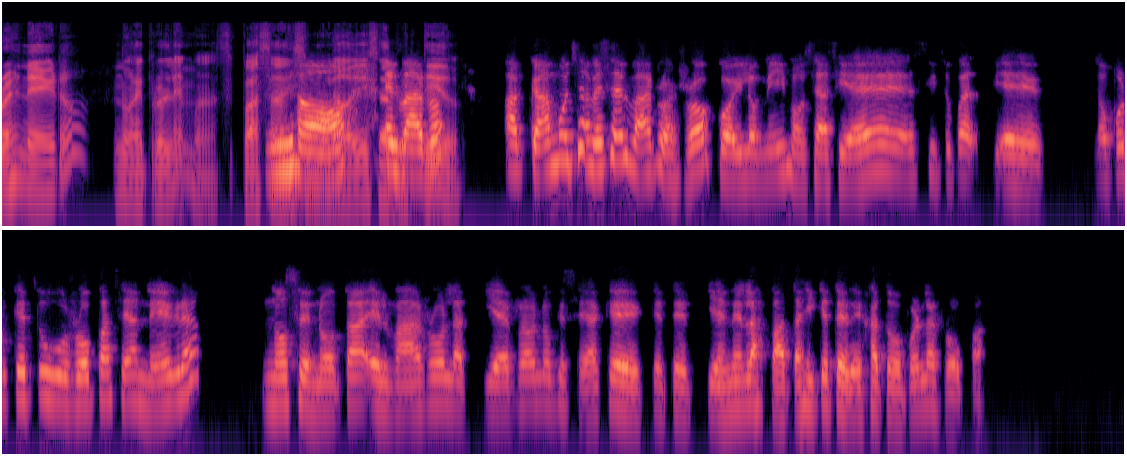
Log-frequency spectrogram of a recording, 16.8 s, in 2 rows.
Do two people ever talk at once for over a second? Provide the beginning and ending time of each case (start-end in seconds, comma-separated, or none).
2.0-3.4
